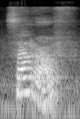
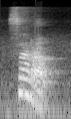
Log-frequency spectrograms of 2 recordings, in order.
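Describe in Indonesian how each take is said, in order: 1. Kata ini diakhiri bunyi f. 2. Kata ini diakhiri bunyi p.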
